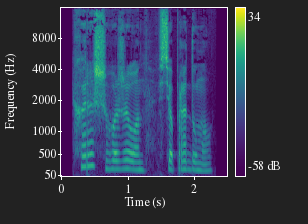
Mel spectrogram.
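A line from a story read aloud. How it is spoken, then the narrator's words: Grumbling to herself. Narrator (Russian): проворчала про себя Ева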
